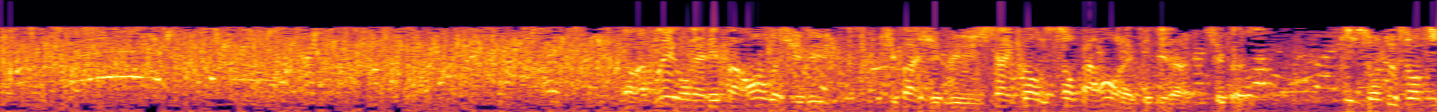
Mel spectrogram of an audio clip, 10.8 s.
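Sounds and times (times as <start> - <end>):
crowd clapping in an ovation for a school director: 0.0 - 8.4
speech: 5.0 - 10.7.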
